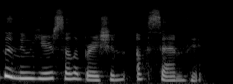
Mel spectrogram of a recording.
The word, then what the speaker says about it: Samhain: New Year's celebration of Samhain. It's usually pronounced Samhain, but I know that some people pronounce it Samhain, including me.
